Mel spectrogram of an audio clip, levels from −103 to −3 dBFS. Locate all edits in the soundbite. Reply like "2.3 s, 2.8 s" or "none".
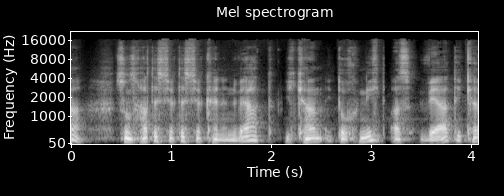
1.0 s, 2.1 s, 3.1 s

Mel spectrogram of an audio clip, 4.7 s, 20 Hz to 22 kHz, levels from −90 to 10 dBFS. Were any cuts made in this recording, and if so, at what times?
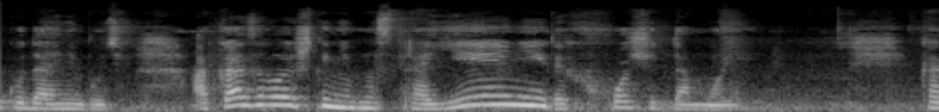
1.6 s, 2.8 s

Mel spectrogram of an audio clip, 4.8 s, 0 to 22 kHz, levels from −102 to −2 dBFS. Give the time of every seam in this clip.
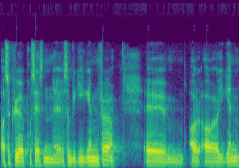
none

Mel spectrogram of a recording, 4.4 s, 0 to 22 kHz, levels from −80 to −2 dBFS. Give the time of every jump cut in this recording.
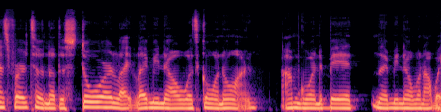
none

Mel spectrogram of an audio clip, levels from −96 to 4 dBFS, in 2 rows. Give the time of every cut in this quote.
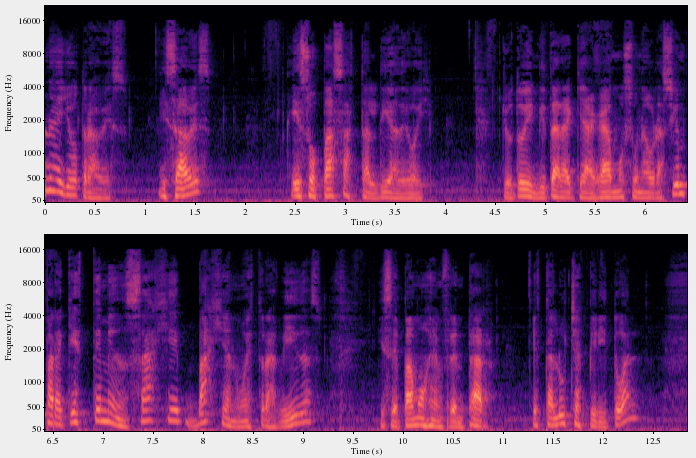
none

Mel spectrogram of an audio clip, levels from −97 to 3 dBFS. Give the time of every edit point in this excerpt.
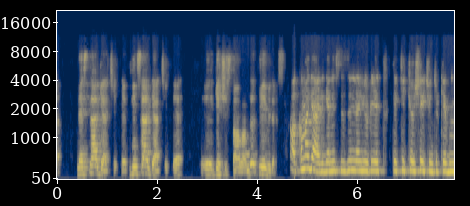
6.7 s

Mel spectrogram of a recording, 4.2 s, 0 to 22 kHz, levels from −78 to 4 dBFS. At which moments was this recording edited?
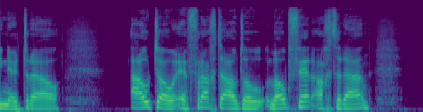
2.9 s

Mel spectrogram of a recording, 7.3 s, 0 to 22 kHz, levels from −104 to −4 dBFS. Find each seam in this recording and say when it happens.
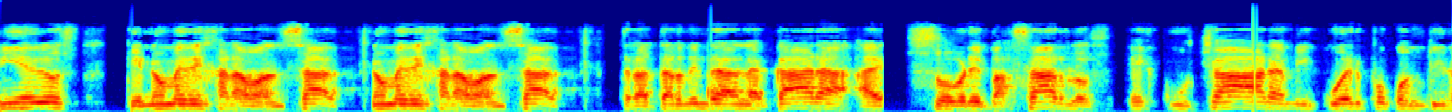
1.9 s, 3.5 s, 4.4 s

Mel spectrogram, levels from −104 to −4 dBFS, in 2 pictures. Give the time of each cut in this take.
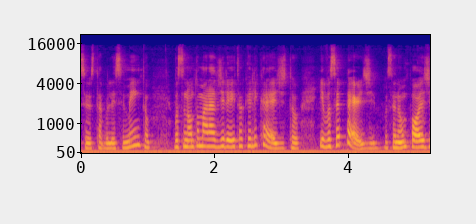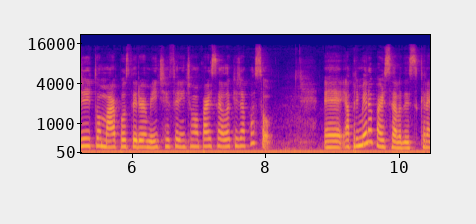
none

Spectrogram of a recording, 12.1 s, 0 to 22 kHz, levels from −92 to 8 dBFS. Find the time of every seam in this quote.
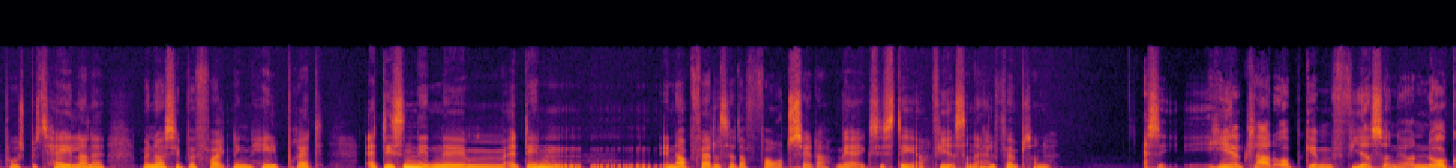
2.8 s, 7.8 s

